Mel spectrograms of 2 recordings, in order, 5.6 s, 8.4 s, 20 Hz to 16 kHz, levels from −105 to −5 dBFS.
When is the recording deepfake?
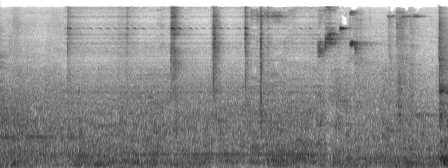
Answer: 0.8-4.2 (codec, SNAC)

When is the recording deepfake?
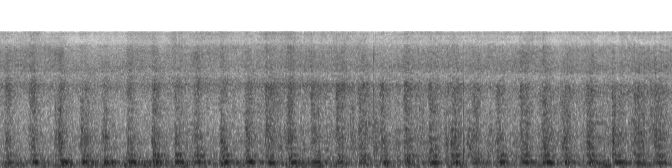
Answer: 0.0-0.7 (vocoder, WaveNeXt); 2.2-8.4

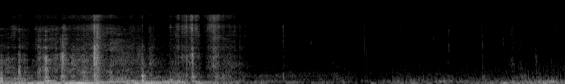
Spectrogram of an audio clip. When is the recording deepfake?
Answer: 0.0-3.4 (codec, SNAC)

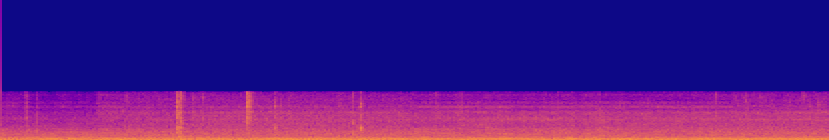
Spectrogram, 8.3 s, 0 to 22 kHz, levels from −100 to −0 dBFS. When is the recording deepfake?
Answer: 0.0-1.2 (codec, SNAC); 4.1-7.3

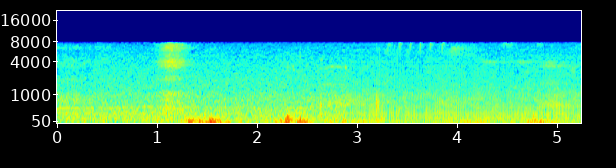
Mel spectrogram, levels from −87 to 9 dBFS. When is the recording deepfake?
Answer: 2.9-5.2 (vocoder, Vocos)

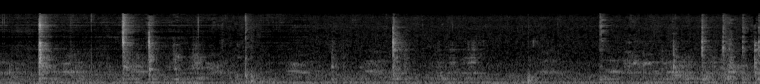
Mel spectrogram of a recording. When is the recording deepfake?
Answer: 0.0-2.2 (codec, SNAC); 2.6-3.1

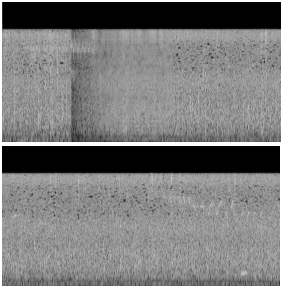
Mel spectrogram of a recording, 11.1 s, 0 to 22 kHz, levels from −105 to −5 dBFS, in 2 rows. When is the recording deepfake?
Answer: 1.8-3.4 (vocoder, Vocos)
